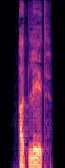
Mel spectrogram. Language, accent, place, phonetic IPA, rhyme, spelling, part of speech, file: German, Germany, Berlin, [atˈleːt], -eːt, Athlet, noun, De-Athlet.ogg
- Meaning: athlete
